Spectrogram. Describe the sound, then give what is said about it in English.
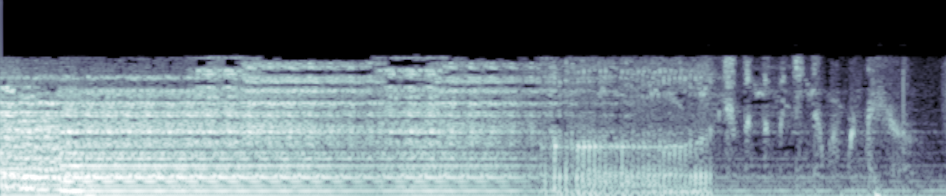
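A long, loud, rumbling snore from the character Pancho, with a deep, buzzing rasp that holds for several seconds before trailing off into softer breathing and faint rustling. “Snores of yours are shaking the whole earth.”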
